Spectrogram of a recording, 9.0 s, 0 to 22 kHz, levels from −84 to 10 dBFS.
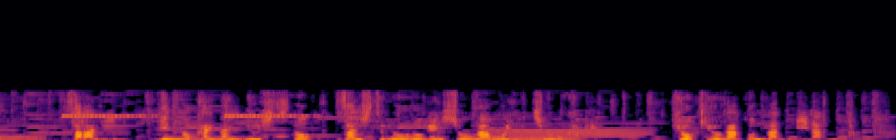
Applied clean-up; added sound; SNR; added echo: classical method Wiener filter.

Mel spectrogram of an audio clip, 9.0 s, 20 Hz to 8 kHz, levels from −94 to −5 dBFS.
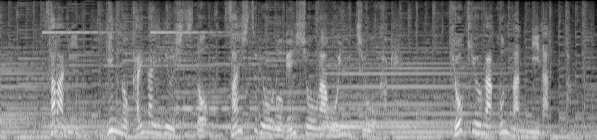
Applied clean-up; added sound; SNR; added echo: none; Bowed string instrument + Harp; 6 dB; none.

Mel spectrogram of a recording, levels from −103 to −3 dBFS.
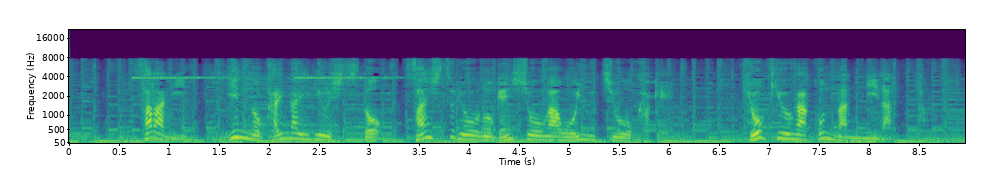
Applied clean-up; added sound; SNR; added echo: none; none; none; none.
